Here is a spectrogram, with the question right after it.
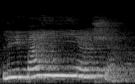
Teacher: Ada nun mati bertemu dengan ya. Cara bacanya dimasukkan dan diberikan dengung sebanyak 2-3. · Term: idgham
